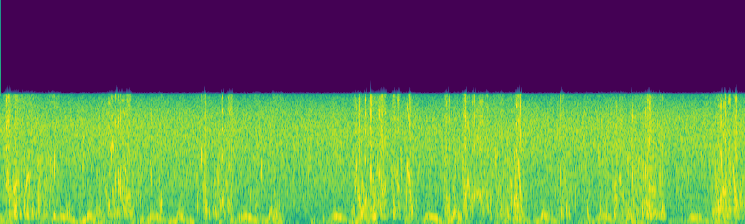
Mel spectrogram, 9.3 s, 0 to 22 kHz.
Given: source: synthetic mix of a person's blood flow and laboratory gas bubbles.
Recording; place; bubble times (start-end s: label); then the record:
Doppler ultrasound of blood flow; precordium
0.04-0.75 s: bubbles
0.81-0.92 s: bubbles
1.19-1.79 s: bubbles
1.85-2.06 s: bubbles
2.42-2.94 s: bubbles
3.11-3.31 s: bubbles
3.40-3.55 s: bubbles
4.38-5.28 s: bubbles
5.53-6.58 s: bubbles
6.88-7.23 s: bubbles
7.32-7.41 s: bubbles
7.45-8.36 s: bubbles
8.87-9.32 s: bubbles
From the record:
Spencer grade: 4 (maximum detectable bubble signal sounding continuously throughout systole and diastole of every cardiac period, and overriding the amplitude of the normal cardiac signals); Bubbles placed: only in the low amplitude regions of the cardiac cycle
